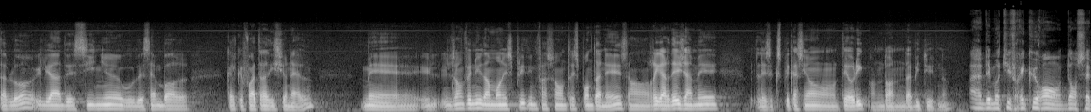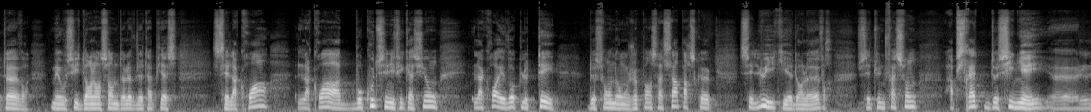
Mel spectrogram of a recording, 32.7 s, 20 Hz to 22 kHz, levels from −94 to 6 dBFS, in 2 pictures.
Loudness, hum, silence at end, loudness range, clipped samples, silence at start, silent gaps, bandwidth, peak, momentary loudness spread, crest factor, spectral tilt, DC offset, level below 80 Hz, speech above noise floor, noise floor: -18 LUFS; none; 0 s; 4 LU; under 0.1%; 0 s; none; 16 kHz; -4 dBFS; 11 LU; 16 dB; -6.5 dB/octave; under 0.1%; -48 dBFS; 31 dB; -49 dBFS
